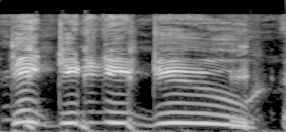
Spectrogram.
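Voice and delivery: cartoon gibberish. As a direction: squeal nonsense syllables like a cartoon kid. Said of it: "and he goes".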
